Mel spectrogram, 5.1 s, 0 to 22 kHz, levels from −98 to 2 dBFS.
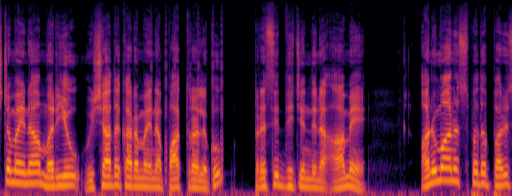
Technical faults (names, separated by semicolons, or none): GSM signalling bursts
